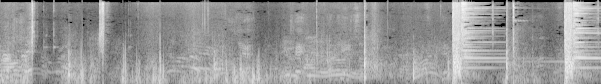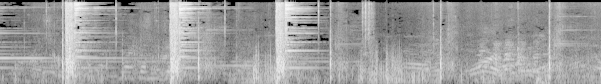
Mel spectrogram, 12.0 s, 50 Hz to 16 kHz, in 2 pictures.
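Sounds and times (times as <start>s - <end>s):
steel target ringing: 4.5s - 9.4s
pistol shots: 4.5s - 9.6s.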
